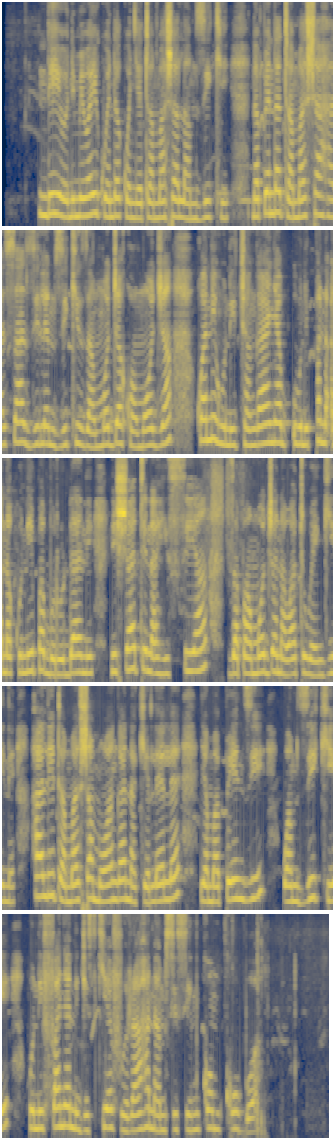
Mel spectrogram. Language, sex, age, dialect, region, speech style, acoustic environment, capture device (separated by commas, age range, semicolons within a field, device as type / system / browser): Swahili, female, 25-34, Kenya - Nairobi Sheng-influenced, Kenya, nervous, people talking; nature, mobile / Linux / Chrome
